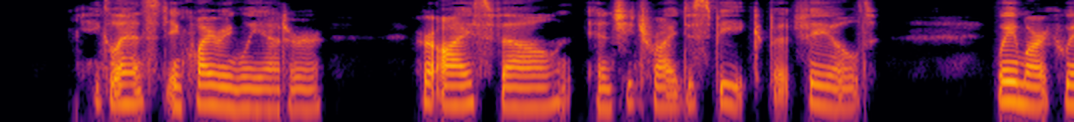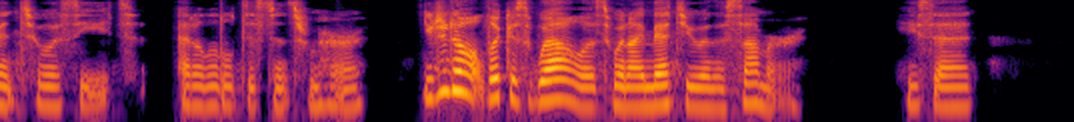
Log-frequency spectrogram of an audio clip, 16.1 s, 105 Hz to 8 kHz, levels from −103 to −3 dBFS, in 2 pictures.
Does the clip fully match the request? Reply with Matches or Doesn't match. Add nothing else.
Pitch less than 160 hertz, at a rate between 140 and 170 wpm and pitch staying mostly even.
Doesn't match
